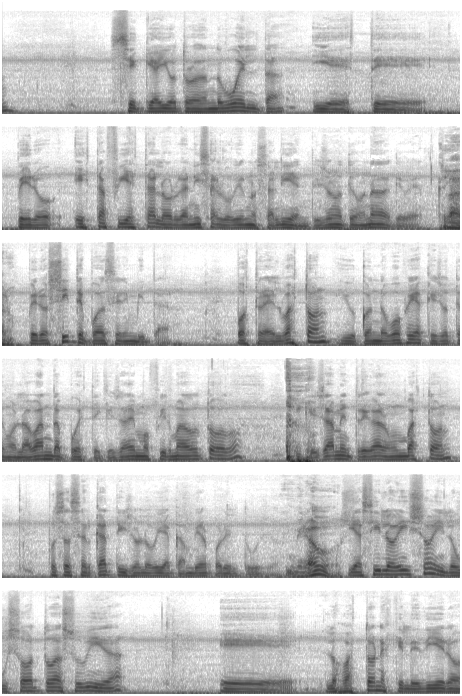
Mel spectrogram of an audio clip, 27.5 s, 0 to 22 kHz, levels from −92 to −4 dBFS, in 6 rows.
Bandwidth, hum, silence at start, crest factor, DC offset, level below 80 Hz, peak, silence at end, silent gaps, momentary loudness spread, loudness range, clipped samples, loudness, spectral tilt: 16 kHz; none; 0 s; 18 dB; under 0.1%; -40 dBFS; -12 dBFS; 0 s; none; 11 LU; 2 LU; under 0.1%; -31 LUFS; -6.5 dB/octave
